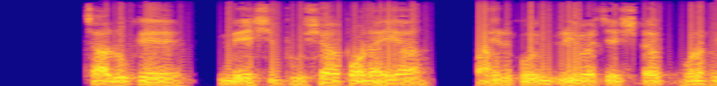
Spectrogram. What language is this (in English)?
Bangla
